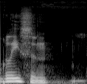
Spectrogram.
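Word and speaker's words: Gleeson: say his name correctly it's bre it's bread gleon bread GLE and donut GLE donut GLE or no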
